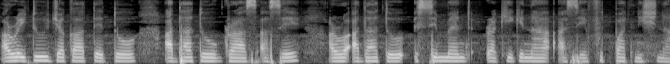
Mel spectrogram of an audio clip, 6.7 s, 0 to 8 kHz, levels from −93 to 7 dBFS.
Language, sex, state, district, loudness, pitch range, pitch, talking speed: Nagamese, female, Nagaland, Dimapur, -19 LUFS, 155-165 Hz, 160 Hz, 160 wpm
